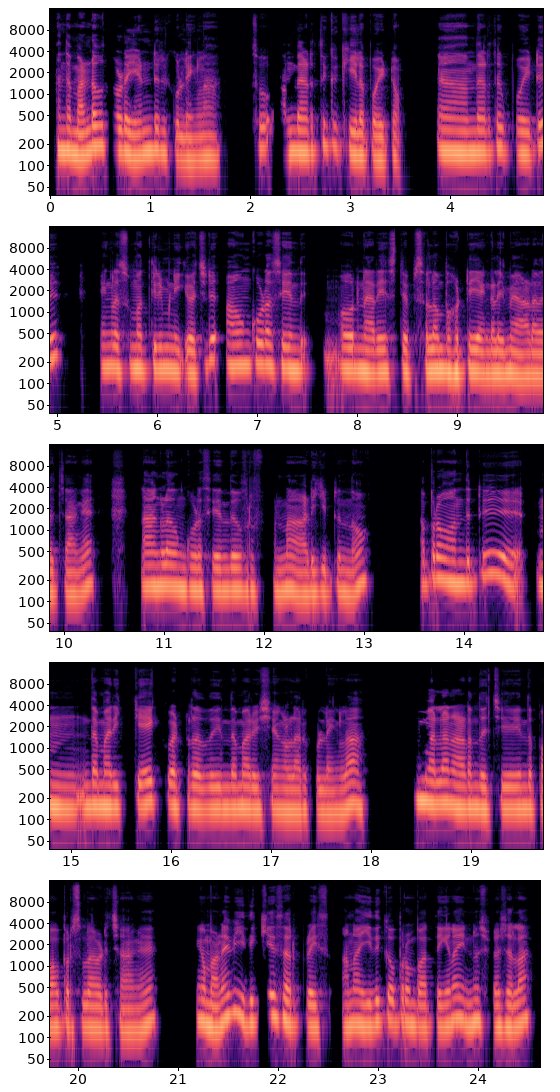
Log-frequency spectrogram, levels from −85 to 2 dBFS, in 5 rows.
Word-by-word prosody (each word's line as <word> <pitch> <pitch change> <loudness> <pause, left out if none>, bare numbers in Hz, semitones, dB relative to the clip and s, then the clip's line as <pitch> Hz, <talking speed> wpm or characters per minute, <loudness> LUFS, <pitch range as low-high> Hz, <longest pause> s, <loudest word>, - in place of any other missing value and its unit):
அந்த 160 0 +4
மண்டபத்தோட 170 +2 +2
எண்ட் 155 +2 +2
இருக்கு 150 -3 -4
இல்லைங்களா, 125 +1 -1 0.4
ஸோ - - -7 0.2
அந்த 155 +2 0
இடத்துக்கு 180 +4 -5
கீழ 145 -2 +2
போய்ட்டோம். 125 -1 -2 0.4
அ - - +3 0.2
அந்த 155 +1 +3
இடத்துக்கு 160 +1 -4
போயிட்டு, 150 +6 +1 0.5
எங்கள 170 0 +1
சும்மா 165 0 +1
திரும்பி 160 -1 +1
நிக்க 150 -1 -2
வச்சுட்டு. 175 +10 0 0.2
அவங்க 180 +1 +1
கூட 185 -1 +3
சேர்ந்து 160 -1 +2 0.4
ஒரு 160 0 +4
நிறைய 145 +1 +2
ஸ்டெப்ஸ்லாம் 150 +1 +2
போட்டு 145 +1 +2
எங்களையுமே 140 0 +2
ஆட 130 +1 +1
வச்சாங்க. 130 +1 -3 0.6
நாங்களும் 165 0 +3
அவங்க 155 -2 +1
கூட 150 0 +2
சேர்ந்து 145 0 +2
ஃபண்ணா 145 0 -3
ஆடிட்டு 130 +1 -3
இருந்தோம். 140 +7 -1 0.6
அப்புறம் 205 +3 +1
வந்துட்டு 180 +5 -1 0.9
இந்த 155 +1 +2
மாதிரி 155 -1 +3 0.2
கேக் 170 +2 +1
வெட்டுறது 145 -2 0
இந்த 145 0 +1
மாதிரி 145 -1 +2
விஷயங்கள்லாம் 135 -1 -1
இருக்கு 135 -1 -6
இல்லைங்களா, 130 +5 0 0.6
இந்த 185 - +2
மாதிரிலாம் 170 -1 +3
நடந்துச்சு. 145 -1 0 0.2
இந்த 145 0 0
பாப்பர்ஸ்லாம் 140 0 -1
வெடிச்சாங்க. 130 -1 -3 0.5
எங்க 170 -1 +2
மனைவி 180 +11 +2
இதுக்கே 165 +5 -1
சர்ப்ரைஸ். 150 -3 0 0.2
ஆனா 155 +2 +1
இதுக்கப்புறம் 160 0 0
பார்த்தீங்கன்னா 145 +4 0
இன்னும் 160 +1 +1
ஸ்பெஷலா 145 +2 +1
150 Hz, 150 wpm, -23 LUFS, 140-165 Hz, 0.9 s, அந்த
